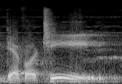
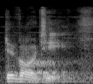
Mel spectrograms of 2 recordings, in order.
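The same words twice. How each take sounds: First: The stress is not on the second syllable. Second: The stress is on the second syllable. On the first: It follows the grammar. "the proper pronunciation according to the grammar" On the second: It follows a revered teacher's usage. "Second syllable stressed"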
